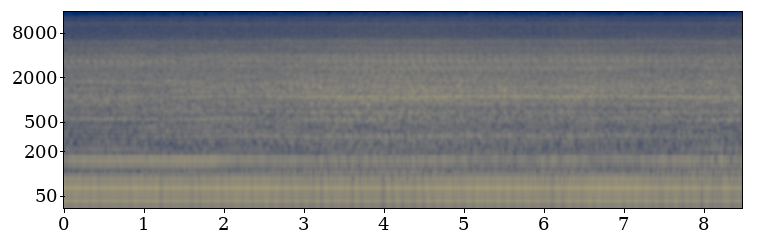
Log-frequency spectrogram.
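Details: 1984 Maserati Biturbo with a fuel-injected engine swapped from a 1989 Biturbo and a new fuel pump fitted for hesitation. Smooth, even low idle rumble with no misses or knocks, settled and quieter once warm after a choked cold start.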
